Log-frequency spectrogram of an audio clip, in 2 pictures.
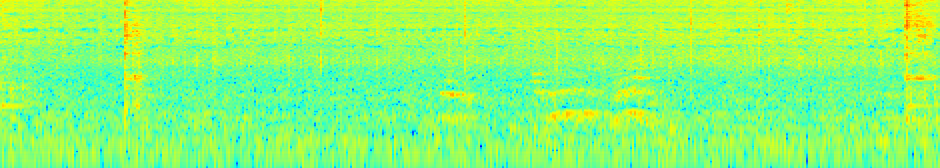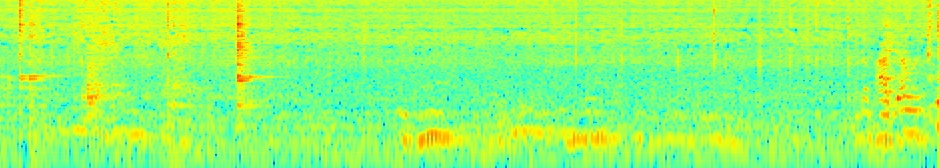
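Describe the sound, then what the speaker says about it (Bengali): A small amount of chilli frying and being stirred in a pan with very little oil, giving a soft, steady sizzle with occasional scraping strokes, fairly quiet and close. "এটা ভাজা হচ্ছে, আরো একটু ভাজা হবে"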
